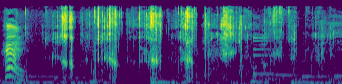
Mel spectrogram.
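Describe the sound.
Pizza-flavoured Pringles crisps crunch loudly as they are bitten and chewed, in several sharp, brittle bursts with uneven spacing.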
